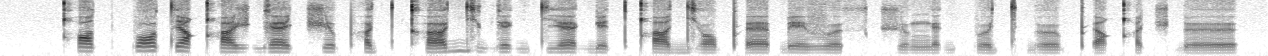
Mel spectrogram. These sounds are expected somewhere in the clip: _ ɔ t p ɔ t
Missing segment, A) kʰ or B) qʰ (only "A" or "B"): B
